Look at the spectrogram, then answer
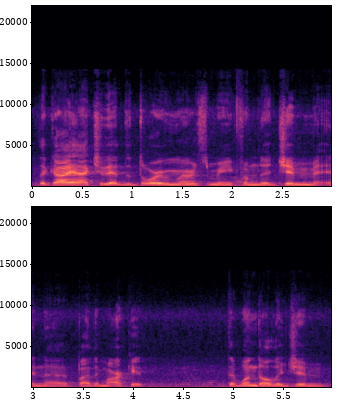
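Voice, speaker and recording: A man from Hong Kong chatting candidly as a travel vlogger, rambling and excitable. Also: lowish voice, normal speed. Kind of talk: casual vlog narration and chat. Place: bus stop area outdoors. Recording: street noise behind.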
